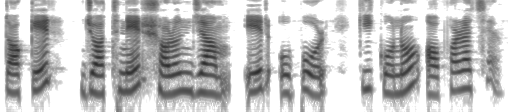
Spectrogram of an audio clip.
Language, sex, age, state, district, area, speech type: Bengali, female, 18-30, West Bengal, Paschim Bardhaman, urban, read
